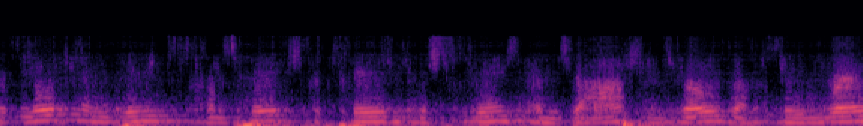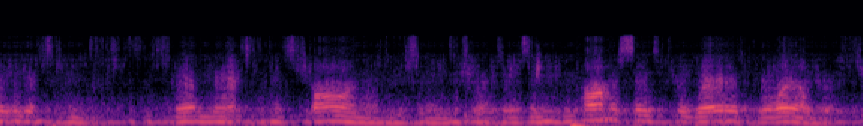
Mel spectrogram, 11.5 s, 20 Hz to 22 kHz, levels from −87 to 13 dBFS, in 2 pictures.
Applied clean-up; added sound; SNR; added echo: neural separator model SepFormer DNS4.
